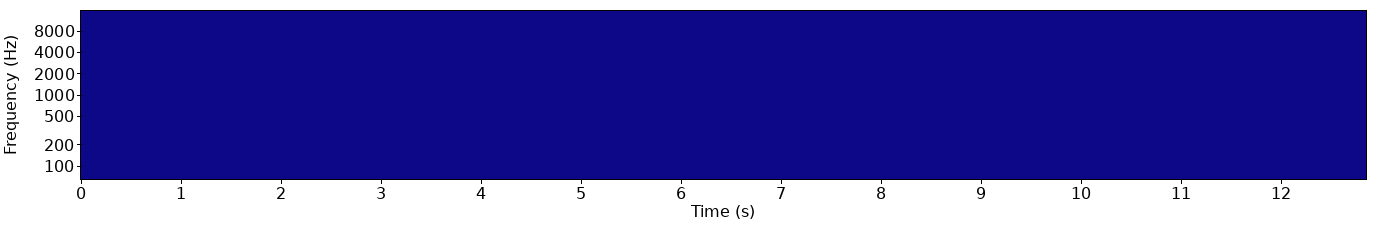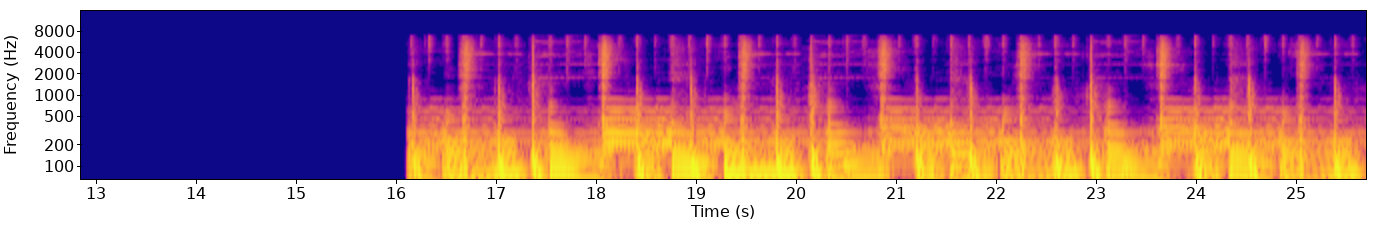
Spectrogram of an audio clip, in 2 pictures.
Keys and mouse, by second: 0.0 g, 7.4 g, 12.3 click, 17.7 a, 18.3 b, 19.5 g.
